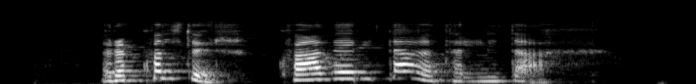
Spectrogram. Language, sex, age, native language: Icelandic, female, 30-39, Icelandic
